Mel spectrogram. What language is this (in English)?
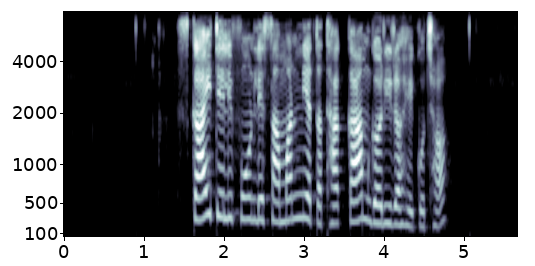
Nepali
